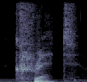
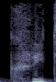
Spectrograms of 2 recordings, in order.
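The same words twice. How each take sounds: First: The name is pronounced the English way. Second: The name is pronounced the Greek way.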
